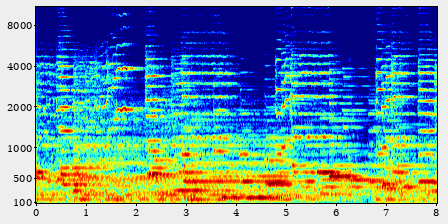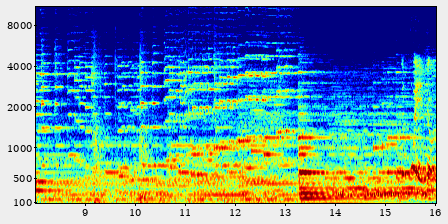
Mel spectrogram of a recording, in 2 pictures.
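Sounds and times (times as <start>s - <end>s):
violin playing: 0.0s - 16.0s
brief knocks: 9.1s - 10.9s.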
